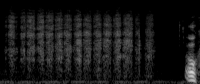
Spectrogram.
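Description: Gloved hand rubbing dry polymeric sand crack filler back and forth into a crack in concrete: a quick, gritty scrubbing of many short strokes that stops about a second and a half in.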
